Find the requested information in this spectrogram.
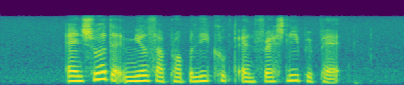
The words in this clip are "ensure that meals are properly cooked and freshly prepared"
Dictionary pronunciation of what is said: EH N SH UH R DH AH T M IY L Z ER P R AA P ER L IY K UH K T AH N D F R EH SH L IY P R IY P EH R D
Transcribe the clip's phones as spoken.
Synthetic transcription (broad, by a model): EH N SH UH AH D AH T M IY L S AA P R AA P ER L IY K UH K T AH N F R EH SH L IY P R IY P EH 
